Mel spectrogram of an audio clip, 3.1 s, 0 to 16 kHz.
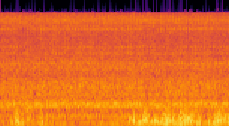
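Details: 2007 Nissan Sylphy (KG11) MR20 engine with P0304, loss of power, worse with AC on, no check engine light; heard at the muffler, rough lumpy idle stumbling about twice a second; cylinder 4 misfire, cause (coil, plug or injector) not yet determined.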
